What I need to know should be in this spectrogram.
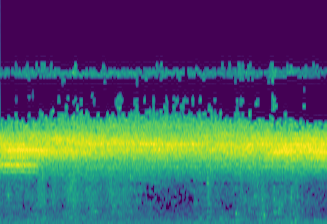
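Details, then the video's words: Continuous shrill cicada drone over the traditional funaya boathouses of Ine, north of Kyoto, holding an even high pitch throughout, with a low rumble and faint distant voices beneath. "cicadas voice"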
